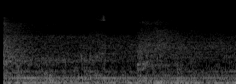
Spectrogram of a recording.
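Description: Faint background music over a steady hum and hiss of room noise.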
